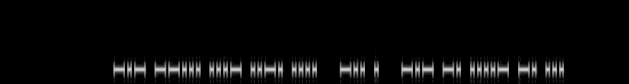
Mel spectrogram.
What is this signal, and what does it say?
Morse code, heard as a keyed tone, about 36 wpm, 700 Hz. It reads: K7VFH DE KN4NS
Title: USA Callsign DE Callsign - 5 Characters - 35wpm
